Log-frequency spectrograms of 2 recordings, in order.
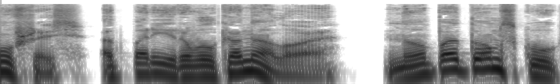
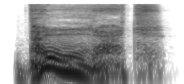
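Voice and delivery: sudden angry curse, pitched up; explosive shout; 4 semitones higher than usual. A narrator's reading. Narrator erupts at the warrior's fatalism, explosive shout. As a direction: burst out swearing at him. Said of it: "взорвался я криком".

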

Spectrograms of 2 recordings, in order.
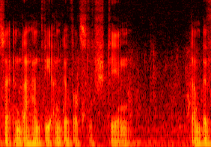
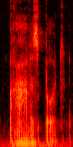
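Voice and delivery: soft whispered thought to himself; inner thought, whispered; 3 semitones lower, 8 dB quieter than usual. A narrator's reading. Narrator thinking fondly of his boat, whispered. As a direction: breathe it like a private thought. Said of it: "dachte ich".

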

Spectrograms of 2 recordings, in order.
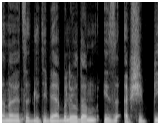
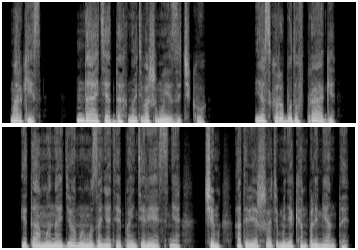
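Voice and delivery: higher, teasing smirk; smirking countess; 9 semitones higher, 3 dB louder than usual. Acted. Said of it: "усмехнулась Хрущева".

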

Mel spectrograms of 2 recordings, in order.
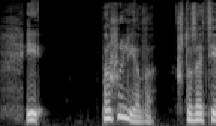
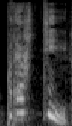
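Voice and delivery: mild cry; 9 semitones higher than usual. Acted. Woman pushing away her lover's hands, mild cry. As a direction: stop him with a quick high cry. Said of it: "закричала она".

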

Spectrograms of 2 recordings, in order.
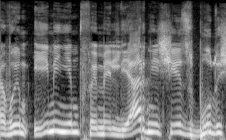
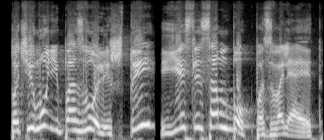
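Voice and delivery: mild, higher-pitched protest; sincere indignation; 6 semitones higher than usual. A narrator's reading. Daughter challenging her mother, mildly indignant. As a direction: object with a touch of indignation. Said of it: "Серафима искренне возмутилась".

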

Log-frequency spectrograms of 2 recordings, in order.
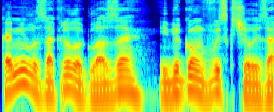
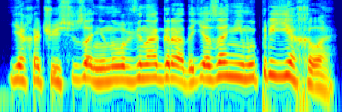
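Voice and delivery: very high tearful plaint; sobbing. A narrator's reading. Camille wanting Suzanne's grapes, sobbing. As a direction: wail it like someone in tears. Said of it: "всхлипнула девушка".

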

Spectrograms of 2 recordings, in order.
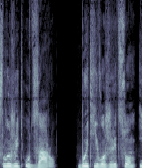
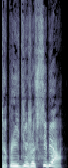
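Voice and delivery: loud shout, louder; 3 semitones higher, 5 dB louder than usual. A narrator's reading. Ulbern shouting at his son after a slap, loud. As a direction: yell at him to come to his senses. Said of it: "закричал Ульберн".

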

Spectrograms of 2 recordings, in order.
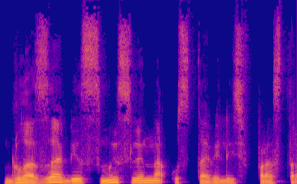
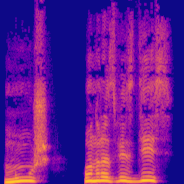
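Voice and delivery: alarmed; 13 semitones higher, 7 dB louder than usual. Acted. Ганя в испуге спрашивает.

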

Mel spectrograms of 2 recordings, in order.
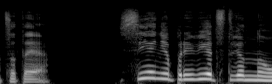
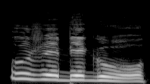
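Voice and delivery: louder, drawn-out sarcastic retort; indignant treasury; 2 semitones higher, 5 dB louder, slower than usual. A narrator's reading. Treasury mockingly refuses the djinn, indignant. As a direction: throw it back loudly and slowly. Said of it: "возмутилась казна".

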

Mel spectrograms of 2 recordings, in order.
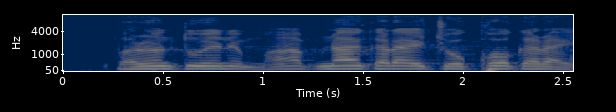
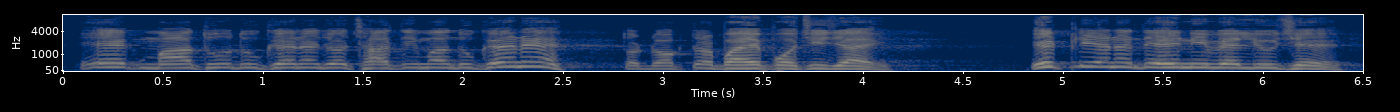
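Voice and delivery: raised preaching voice; 5 semitones higher, 6 dB louder than usual. Real, not acted. Preacher raising voice on point.

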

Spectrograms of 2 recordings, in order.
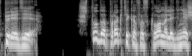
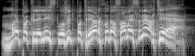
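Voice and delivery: much higher crowd roar; thunderous roar; 7 semitones higher than usual. A narrator's reading. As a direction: roar the oath together. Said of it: "разразились громогласным криком".

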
